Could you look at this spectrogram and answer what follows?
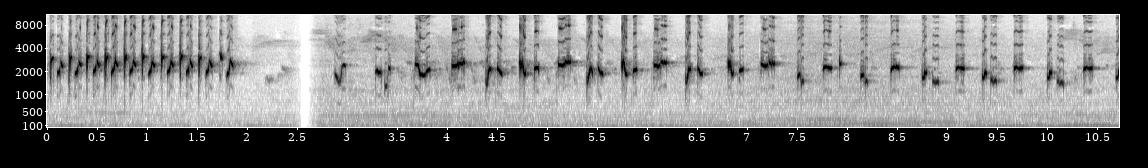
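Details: Yellow-vented bulbul lure song: a quick burst of rapid chirps, a pause, then a steady series of separate, sharp, slightly slurred whistled notes, roughly three per second.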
